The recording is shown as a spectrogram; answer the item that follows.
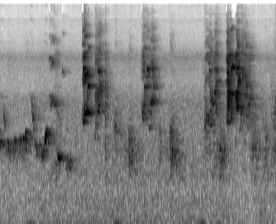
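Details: White-rumped shama during moult, known as murai grewek, opens with descending whistled slurs, then delivers three harsh grating bursts with pauses between them.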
